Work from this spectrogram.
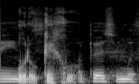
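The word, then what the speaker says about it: urukehu: Se pronuncia Uruqueju, para referirnos a una persona pelirroja y de piel clara.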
